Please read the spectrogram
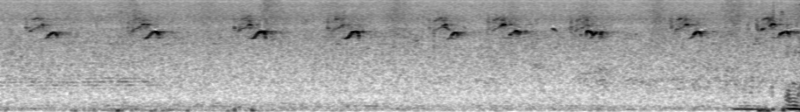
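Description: Near silence, with a faint bird call, a short chirp repeated about once a second. A brief low rumble comes in near the end.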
